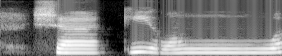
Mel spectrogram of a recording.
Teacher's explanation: رو کو موٹا پڑھتے ہوئے واؤ سے ملانا ہے اور غنہ کرنا ہے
